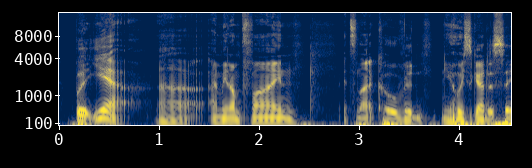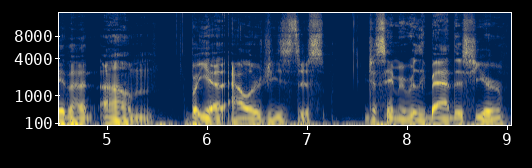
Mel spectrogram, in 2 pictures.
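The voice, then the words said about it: Stuffy, slightly raspy congested voice. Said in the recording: “I'm actually coming out of having a cold, so my nose is a bit stuffy, throat's a little raspy ... I sound a little off or congested”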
